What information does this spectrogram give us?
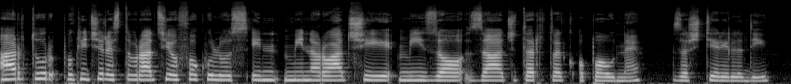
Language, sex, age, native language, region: Slovenian, female, 18-29, Slovenian, Primorsko-notranjska region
